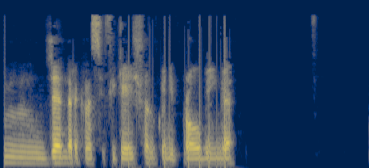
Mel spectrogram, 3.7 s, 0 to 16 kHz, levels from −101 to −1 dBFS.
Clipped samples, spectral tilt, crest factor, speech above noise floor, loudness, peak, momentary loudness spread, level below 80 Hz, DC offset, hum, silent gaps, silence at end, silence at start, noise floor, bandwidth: under 0.1%; -3.5 dB/octave; 22 dB; over 67 dB; -24 LUFS; -4 dBFS; 10 LU; -58 dBFS; under 0.1%; none; none; 1.35 s; 0.05 s; under -90 dBFS; 11.5 kHz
